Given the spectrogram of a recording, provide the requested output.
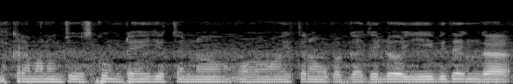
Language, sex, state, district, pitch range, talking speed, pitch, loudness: Telugu, male, Andhra Pradesh, Anantapur, 120-125 Hz, 130 wpm, 120 Hz, -17 LUFS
